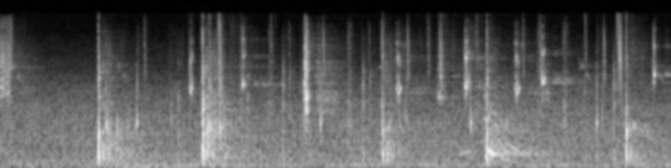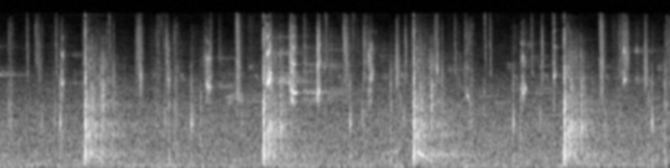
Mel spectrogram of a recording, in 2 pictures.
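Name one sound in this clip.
A tennis ball is struck back and forth with rackets at a steady rhythm.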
